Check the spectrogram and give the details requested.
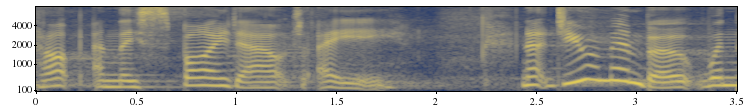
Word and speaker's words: Ai: in to to now i always want to call it ai but it's a e apparently so forgive me if i say it wrong joshua sent some men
